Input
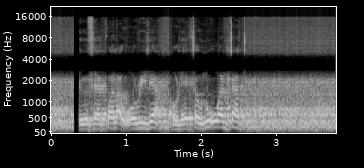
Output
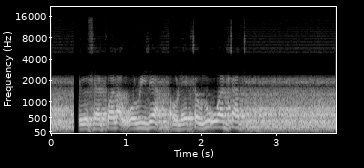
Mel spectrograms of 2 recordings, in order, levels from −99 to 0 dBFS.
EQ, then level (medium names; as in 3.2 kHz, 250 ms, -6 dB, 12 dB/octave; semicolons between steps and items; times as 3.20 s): Savitzky-Golay filter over 65 samples; 0.0 dB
